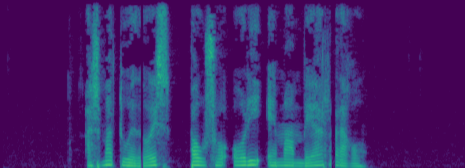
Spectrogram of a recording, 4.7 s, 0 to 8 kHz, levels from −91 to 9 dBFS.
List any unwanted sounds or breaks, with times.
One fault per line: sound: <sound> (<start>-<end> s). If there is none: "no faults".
sound: dropout (1.4-1.4 s)
sound: dropout (3.3-3.4 s)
